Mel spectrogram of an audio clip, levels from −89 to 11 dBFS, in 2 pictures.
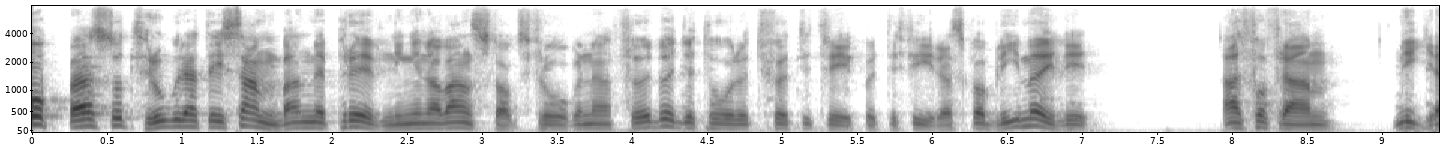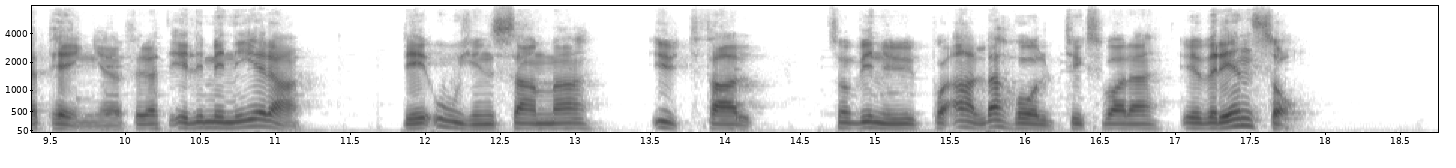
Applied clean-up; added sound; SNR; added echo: neural mask model DeepFilterNet 3.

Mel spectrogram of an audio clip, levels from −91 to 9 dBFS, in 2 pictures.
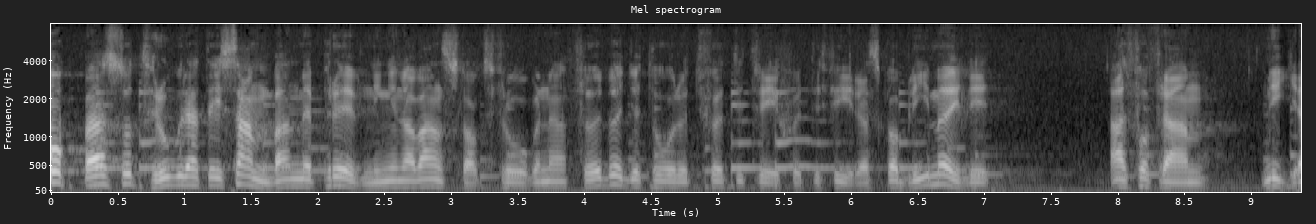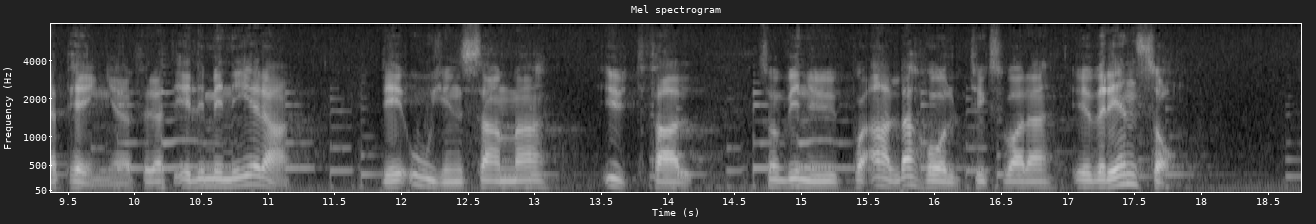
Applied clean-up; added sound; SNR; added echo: none; Electric guitar; 17 dB; none.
